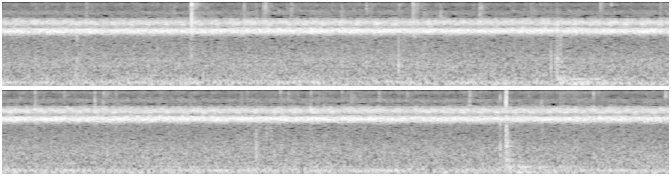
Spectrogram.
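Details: Grass insects chirping through an early autumn night toward dawn: a dense, unbroken high shrill band of many callers, steady throughout, with a few sharp faint ticks and a low intermittent hum underneath.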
